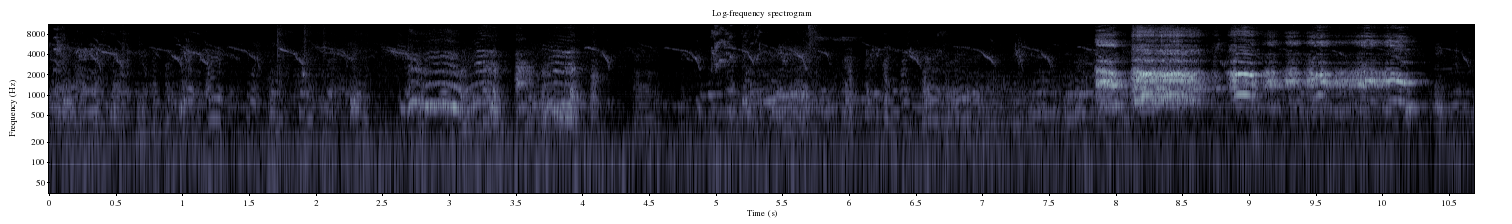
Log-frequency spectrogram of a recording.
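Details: Native kukuak balenggek rooster of Solok, West Sumatra; busy chirping of small birds fills the first part before a loud, long, stepped crow with several linked syllables near the end.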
